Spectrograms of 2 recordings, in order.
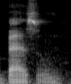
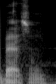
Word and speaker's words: basil: That would that would be good to grow some basil or basil depending on how you wish to pronounce it. I've heard it pronounced both ways. Depending on if you're from England or this United States basically.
